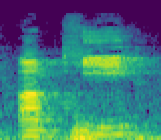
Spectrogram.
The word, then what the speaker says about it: ki: Ki being the Japanese pronunciation of Chi, so Rei being heaven, so it's the heavenly Chi.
